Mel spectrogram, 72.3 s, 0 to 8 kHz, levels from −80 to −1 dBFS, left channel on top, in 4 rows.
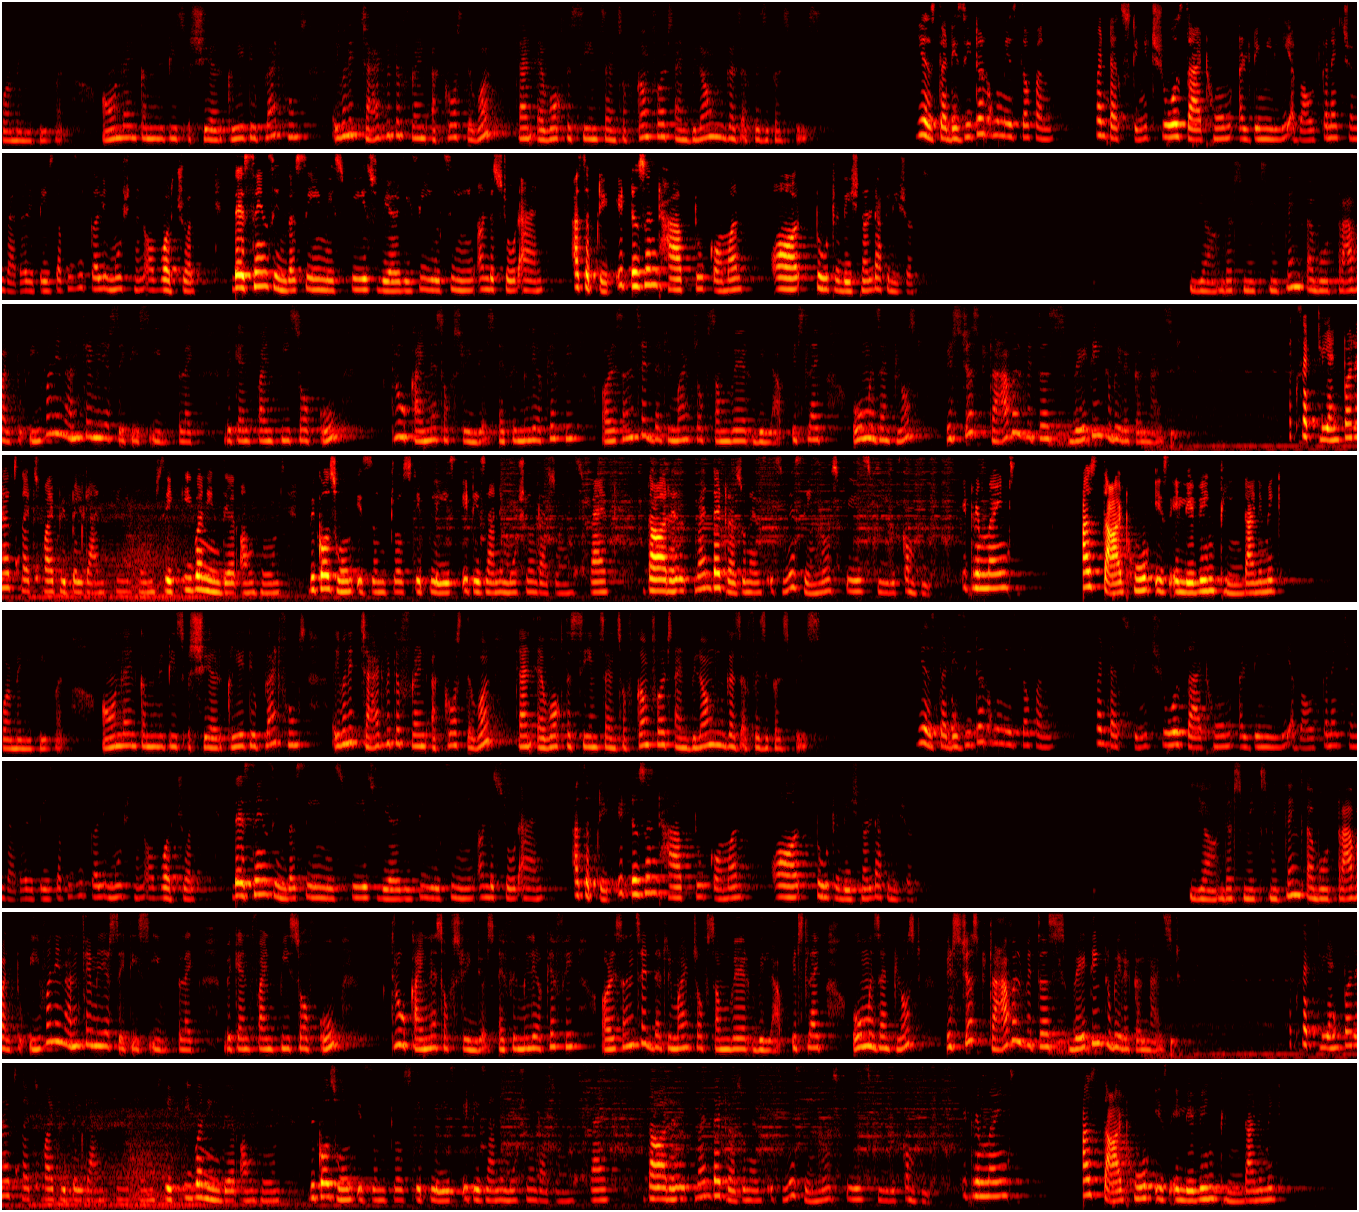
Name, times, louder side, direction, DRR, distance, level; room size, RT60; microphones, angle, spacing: voice 1, 0.0-6.6 6.9-10.9 12.6-12.7 33.9-40.8 41.3-48.3 48.7-51.8, right 2 dB, 45° right, 13 dB, 0.6 m, -41 dB
voice 2, 12.2-14.0 14.6-20.6 21.1-25.3 25.7-27.9 28.3-30.2 53.4-57.9 58.3-62.3 62.8-66.6 67.0-67.7 68.6-71.4, left 7 dB, 85° left, 18 dB, 0.4 m, -35 dB
Truck, 51.4-63.7 64.9-65.1 65.4-65.6 66.0-66.3 66.6-66.7 67.2-67.3, equal, 20° right, 4.1 m, -58 dB
Dishes pots and pans, 59.7-67.4, left 4 dB, 30° left, 3.8 m, -57 dB
22.0 x 8.0 x 4.8 m, 1.1 s
head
